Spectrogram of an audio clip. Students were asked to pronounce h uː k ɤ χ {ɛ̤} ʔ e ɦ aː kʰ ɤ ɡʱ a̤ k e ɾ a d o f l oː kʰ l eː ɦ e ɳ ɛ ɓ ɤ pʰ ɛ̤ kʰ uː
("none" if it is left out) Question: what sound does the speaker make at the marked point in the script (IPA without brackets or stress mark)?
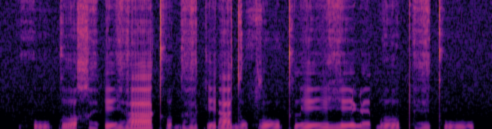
ɛ̤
